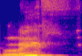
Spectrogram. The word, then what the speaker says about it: length: Quer dizer comento chata da gente falar por causa do th, né? Colocar a língua entre os dentes, né? Length.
